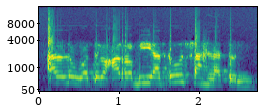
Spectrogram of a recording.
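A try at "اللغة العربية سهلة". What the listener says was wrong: Masya Allah, sahih.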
